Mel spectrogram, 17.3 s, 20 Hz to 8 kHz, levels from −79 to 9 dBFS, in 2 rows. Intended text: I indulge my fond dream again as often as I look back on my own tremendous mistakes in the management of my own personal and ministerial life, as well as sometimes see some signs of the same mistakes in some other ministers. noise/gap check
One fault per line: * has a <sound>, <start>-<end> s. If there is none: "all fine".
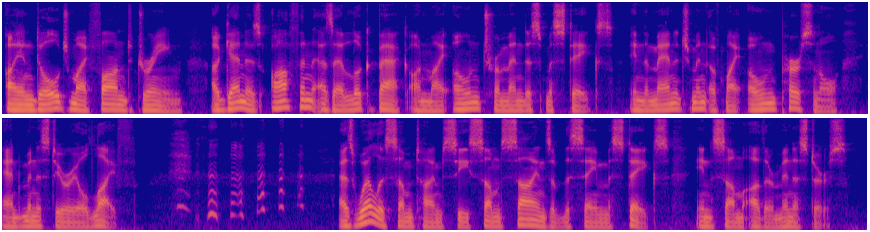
* has a laugh, 10.3-11.7 s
